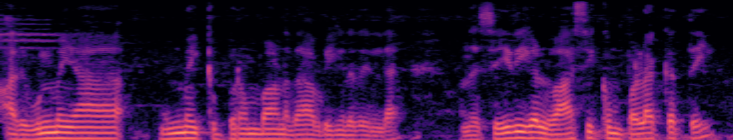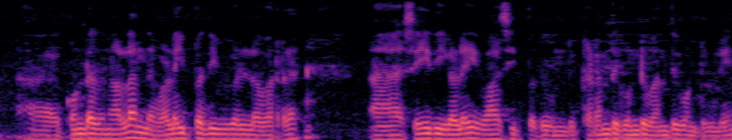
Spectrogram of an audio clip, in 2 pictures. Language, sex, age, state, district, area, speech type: Tamil, male, 18-30, Tamil Nadu, Pudukkottai, rural, spontaneous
